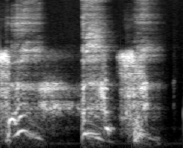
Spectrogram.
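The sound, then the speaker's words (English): A voice acts out a dramatic sneeze: a drawn-out gasping inhale building up, then sharp, loud bursts of breath, with no words spoken. “Uh, a man is sitting next to a woman, and she's on a plane, and she keeps sneezing, and in these big sneezes, and he's alarmed”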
